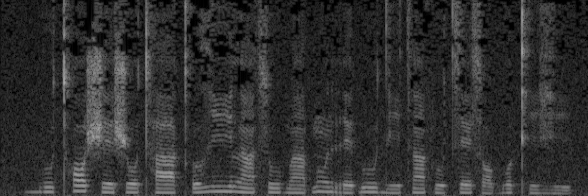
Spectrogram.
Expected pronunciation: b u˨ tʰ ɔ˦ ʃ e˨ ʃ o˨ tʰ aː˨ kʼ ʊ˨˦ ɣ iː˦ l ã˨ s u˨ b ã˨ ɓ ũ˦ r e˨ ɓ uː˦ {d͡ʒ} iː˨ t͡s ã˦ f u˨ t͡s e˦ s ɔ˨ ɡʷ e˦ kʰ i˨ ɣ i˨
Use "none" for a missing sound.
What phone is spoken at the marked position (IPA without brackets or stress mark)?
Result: d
